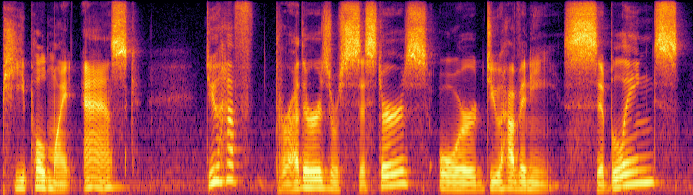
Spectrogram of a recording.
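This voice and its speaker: A man's voice: mid-range voice, sing-song, sharp tone. A man hosting an English-learning podcast, reading a scripted lesson and carefully drawing out example phrases. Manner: slow, careful delivery with drawn-out example phrases. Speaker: English teacher, podcast host.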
